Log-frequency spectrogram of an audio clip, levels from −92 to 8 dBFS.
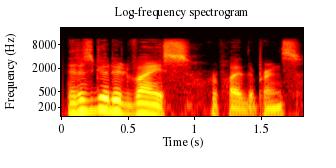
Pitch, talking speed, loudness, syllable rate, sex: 125 Hz, 230 wpm, -16 LUFS, 6.6 syllables/s, male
